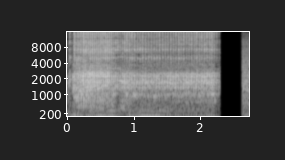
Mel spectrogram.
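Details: Kawasaki Barako single-cylinder, oil filter installed backwards making the top end noisy; fast, steady metallic ticking over idle from the top end, like worn valvetrain; top end ticking noise.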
